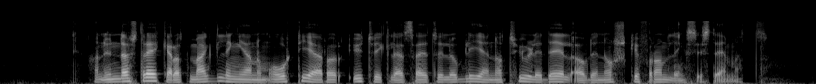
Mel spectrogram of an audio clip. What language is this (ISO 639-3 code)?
nor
